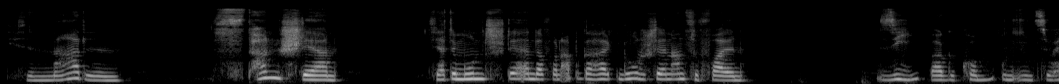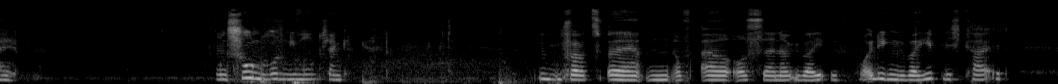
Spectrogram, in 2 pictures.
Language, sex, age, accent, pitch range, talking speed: German, female, 10-29, German, 210-280 Hz, 85 wpm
